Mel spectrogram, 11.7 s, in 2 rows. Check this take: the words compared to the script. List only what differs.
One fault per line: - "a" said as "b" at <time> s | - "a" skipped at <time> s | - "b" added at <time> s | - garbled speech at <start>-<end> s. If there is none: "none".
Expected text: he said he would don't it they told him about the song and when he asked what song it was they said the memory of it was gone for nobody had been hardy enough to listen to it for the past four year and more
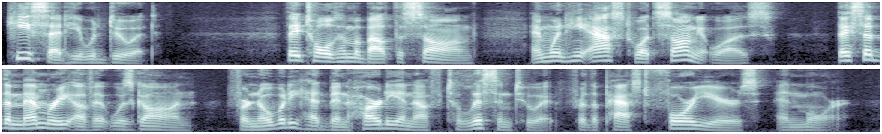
- "don't" said as "do" at 0.7 s
- "year" said as "years" at 10.5 s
